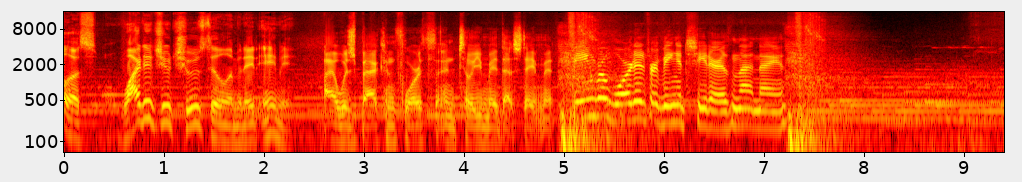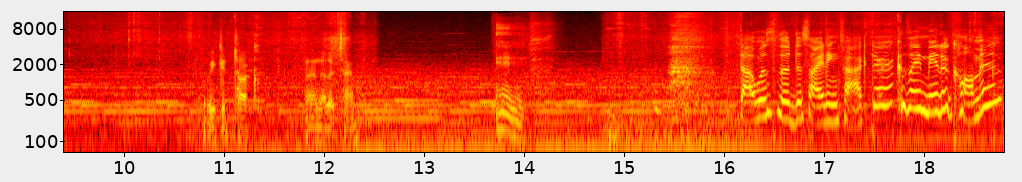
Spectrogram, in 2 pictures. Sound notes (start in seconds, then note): 13.5 clears throat; 15.3 sighs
